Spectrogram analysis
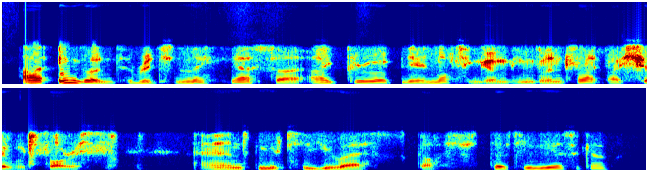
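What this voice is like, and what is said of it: English accent. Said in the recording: “as people can hear you already, they think, well, he's probably not from Utah originally... your accent”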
